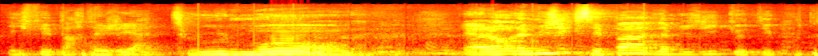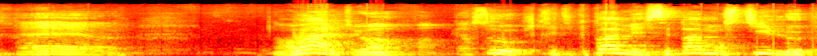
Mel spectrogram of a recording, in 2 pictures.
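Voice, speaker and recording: A man's voice: a little high, expressive, fast, darkish tone. A young man doing a stand-up comedy set on a theatre stage, chatting straight to the audience. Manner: chatty, addresses the audience directly. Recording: echoey theatre.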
